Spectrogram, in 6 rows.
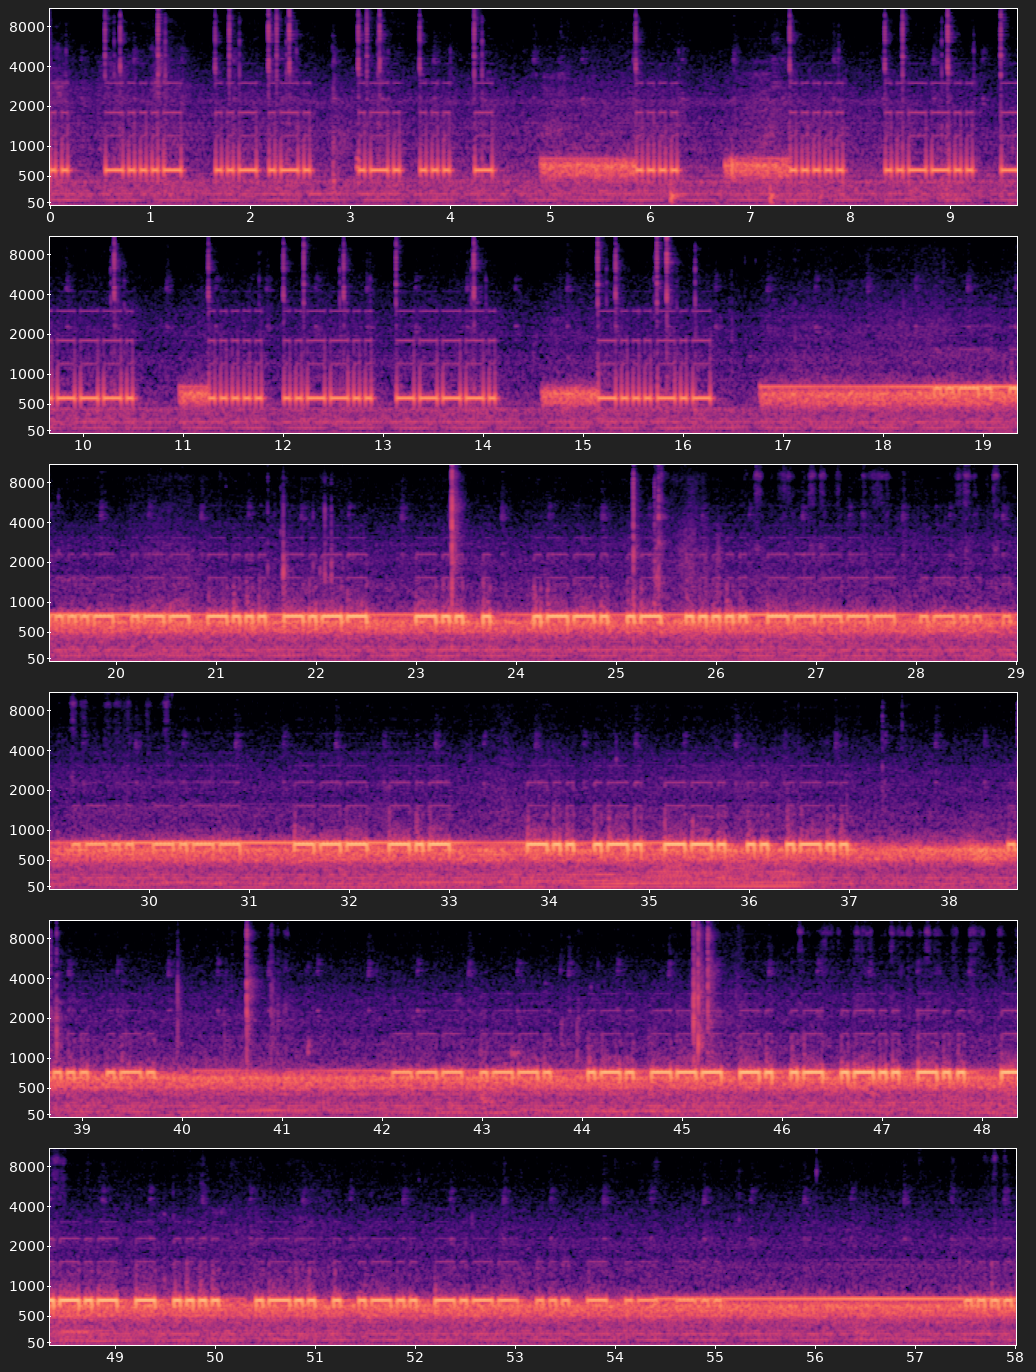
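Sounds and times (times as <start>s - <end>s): receiver hiss: 0.0s - 58.0s
morse code tone: 5.3s - 37.1s, 38.2s - 40.3s, 41.5s - 58.0s.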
